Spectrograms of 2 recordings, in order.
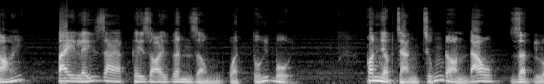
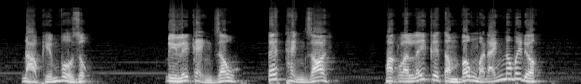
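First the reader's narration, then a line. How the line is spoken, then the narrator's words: Shout. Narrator (Vietnamese): Lễ quát lên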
